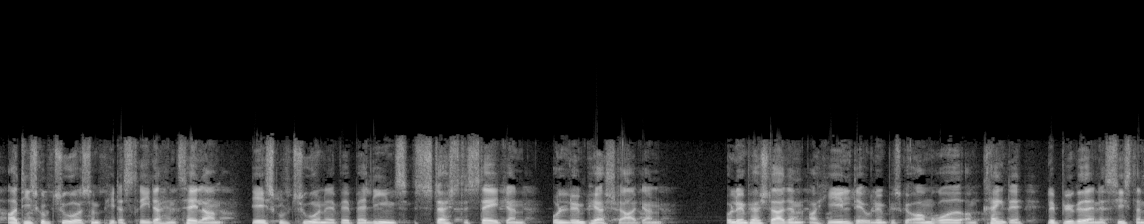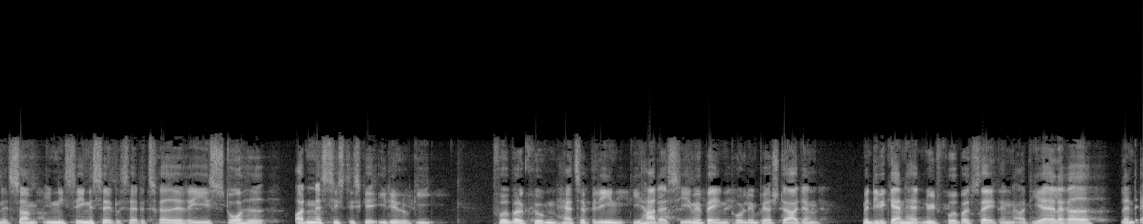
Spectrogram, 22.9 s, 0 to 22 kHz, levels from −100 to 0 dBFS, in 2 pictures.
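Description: Speech runs through the whole clip with an echo with no canceller: a faint copy of every phrase returns around 150 ms later, about 25 dB below the direct speech. The far end's loudspeaker feeds its microphone, and nothing subtracts that signal before it travels back. On a spectrogram each syllable carries a weak, smeared ghost just to its right. The waveform shows a low tail after each burst, and the content above roughly 8 kHz is cut off by the call codec.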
